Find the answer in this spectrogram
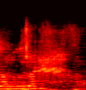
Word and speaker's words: Ramanujan: I want you to pronounce his full name, A.K. Ramananjan. Adipati Krishna Swami Ramanujan.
